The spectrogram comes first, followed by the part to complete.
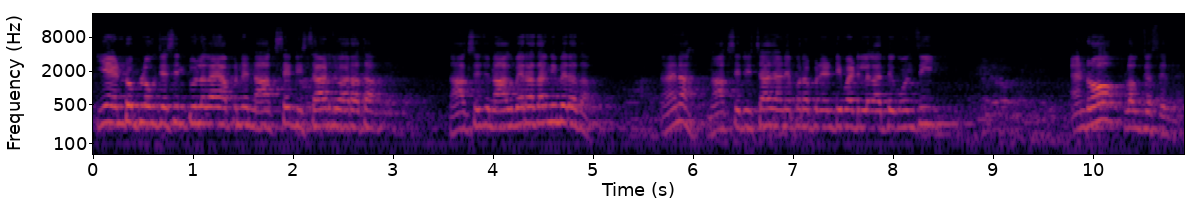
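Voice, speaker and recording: A man's voice: sits high, steady tone, moderate pace, pushed and bright. A man teaching a veterinary class, quizzing and scolding his students as he lectures. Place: large echoey classroom. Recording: echoey hall, long reverb.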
